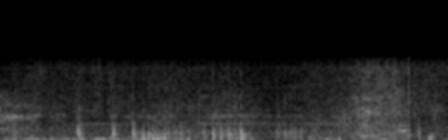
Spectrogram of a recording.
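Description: Snow crunching and scraping as a child on a plastic sled pushes off with their feet and the sled starts to slide, with irregular scuffs.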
